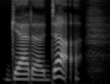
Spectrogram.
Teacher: Notice the flap T linking get to at.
